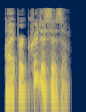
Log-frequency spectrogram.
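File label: "hypercriticism", British English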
